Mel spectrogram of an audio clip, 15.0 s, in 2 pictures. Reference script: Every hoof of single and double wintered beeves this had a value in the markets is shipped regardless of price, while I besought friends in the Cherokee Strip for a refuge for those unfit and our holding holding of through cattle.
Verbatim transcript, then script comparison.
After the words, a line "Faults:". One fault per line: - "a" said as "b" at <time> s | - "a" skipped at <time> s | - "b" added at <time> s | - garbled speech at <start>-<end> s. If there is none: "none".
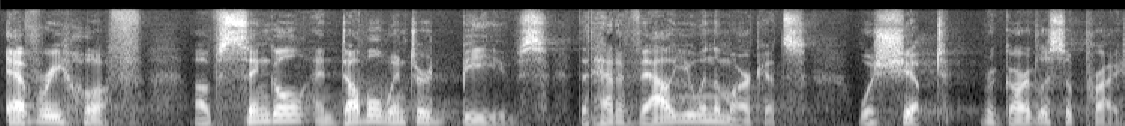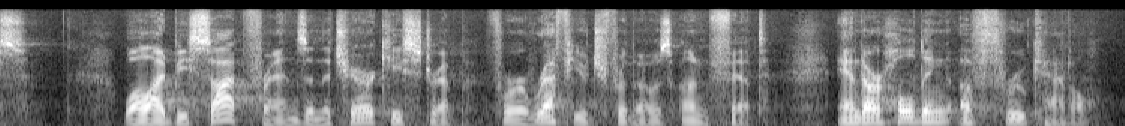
Every hoof of single and double wintered beeves that had a value in the markets was shipped regardless of price, while I besought friends in the Cherokee Strip for a refuge for those unfit and our holding of through cattle.
Faults:
- "this" said as "that" at 3.9 s
- "is" said as "was" at 5.7 s
- "holding" skipped at 13.8 s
